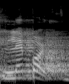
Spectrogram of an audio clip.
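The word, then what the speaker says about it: leopard: word लेपर्ड what is that लेपर्ड इट इज लेपर्ड there we are pronounce in evo combination E sound S ए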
